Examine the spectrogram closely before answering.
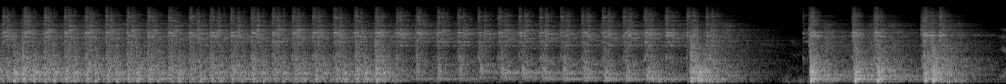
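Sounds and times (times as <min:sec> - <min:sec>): drum: 0:00.0 - 0:07.4, 0:08.0 - 0:09.8
small hand cymbals struck: 0:00.0 - 0:10.0.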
